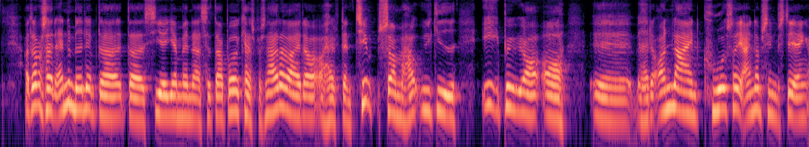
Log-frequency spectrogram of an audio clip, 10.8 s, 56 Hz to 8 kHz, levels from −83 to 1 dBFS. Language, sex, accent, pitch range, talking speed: Danish, male, native, 155-205 Hz, 170 wpm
